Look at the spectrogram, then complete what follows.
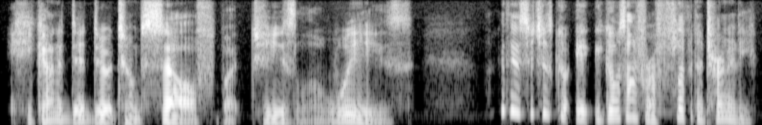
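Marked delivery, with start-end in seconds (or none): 2.2-4.1 exasperated. Real, not acted. Exasperated at the texts. 5.0-7.6 much higher, exasperated; exasperated squeak. Real, not acted. Vlogger exasperated by the long message, pitched up.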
